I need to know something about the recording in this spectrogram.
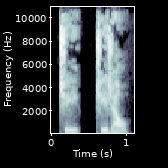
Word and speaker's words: Zhao: 7-1, Zhao.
